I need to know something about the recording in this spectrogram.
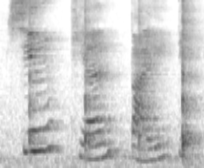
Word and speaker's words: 心田白地: So if you just pronounce it properly, it goes Xin Xin Tian Tian Bo Ai Bai De Yi Di. Xin Tian Bai Di.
